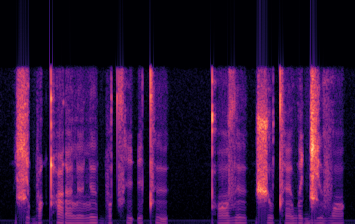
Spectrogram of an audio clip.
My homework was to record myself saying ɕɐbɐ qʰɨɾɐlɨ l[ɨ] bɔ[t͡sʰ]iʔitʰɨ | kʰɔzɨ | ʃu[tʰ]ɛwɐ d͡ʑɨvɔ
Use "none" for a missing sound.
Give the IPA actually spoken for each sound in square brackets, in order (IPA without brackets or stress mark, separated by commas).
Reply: ɨ, t͡sʰ, tʰ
